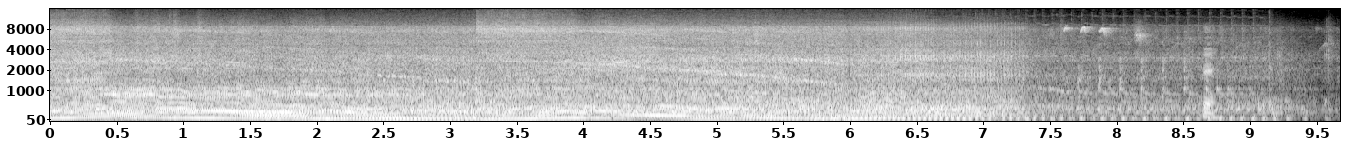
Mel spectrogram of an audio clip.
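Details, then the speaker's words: Honda BeAT FI scooter: fine at light throttle, but at full throttle engine surges and stumbles with wavering pitch and loses power, normal once throttle eases; faulty TPS throttle position sensor. Full-throttle stutter. "Oke seperti itu permasalahannya dan permasalahnya ini sebenarnya di sensor TPS nya yang rusak ya"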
